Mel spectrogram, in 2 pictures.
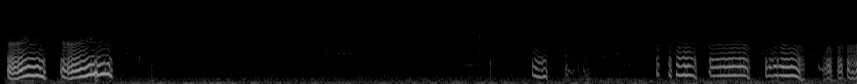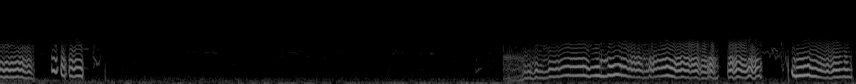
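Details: Yorkshire Terrier puppy indoors, snoring in its sleep with sounds like crying: short bursts of high, wavering whimpering tones at irregular intervals, then a longer sustained warbling stretch near the end, quiet room between.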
